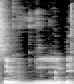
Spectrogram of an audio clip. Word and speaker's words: sous vide: Also, it's pronounced sous vide.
